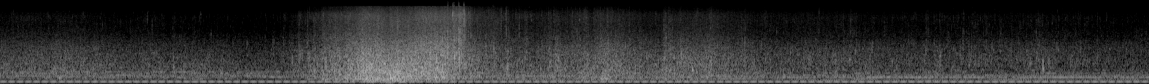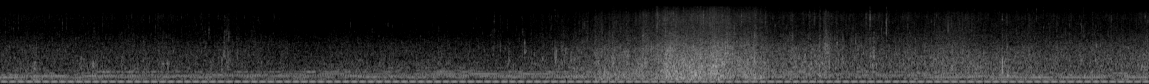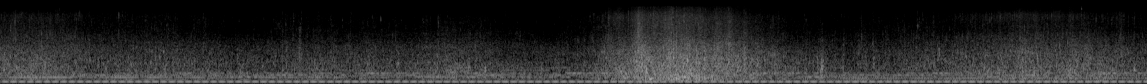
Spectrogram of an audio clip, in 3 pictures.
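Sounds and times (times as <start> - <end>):
calming ocean waves: 0.0 - 34.4.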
